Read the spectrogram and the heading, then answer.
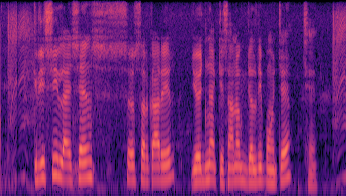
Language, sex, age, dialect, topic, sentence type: Magahi, male, 18-24, Northeastern/Surjapuri, agriculture, statement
